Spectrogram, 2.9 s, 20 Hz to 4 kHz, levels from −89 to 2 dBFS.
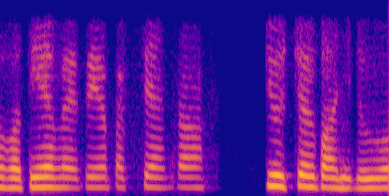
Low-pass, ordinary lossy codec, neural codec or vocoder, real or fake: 3.6 kHz; none; codec, 16 kHz in and 24 kHz out, 0.9 kbps, LongCat-Audio-Codec, fine tuned four codebook decoder; fake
